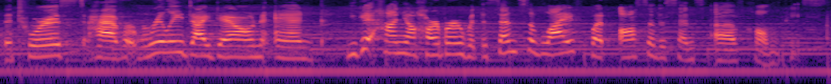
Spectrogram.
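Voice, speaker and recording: A woman's voice: a little high, lively intonation, measured pace, fairly bright tone, soft background music, low-quality recording. A woman from the United States chatting enthusiastically in a travel vlog, laughing easily, recorded outdoors at a harbor. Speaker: vlogger. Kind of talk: casual travel vlog talk.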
